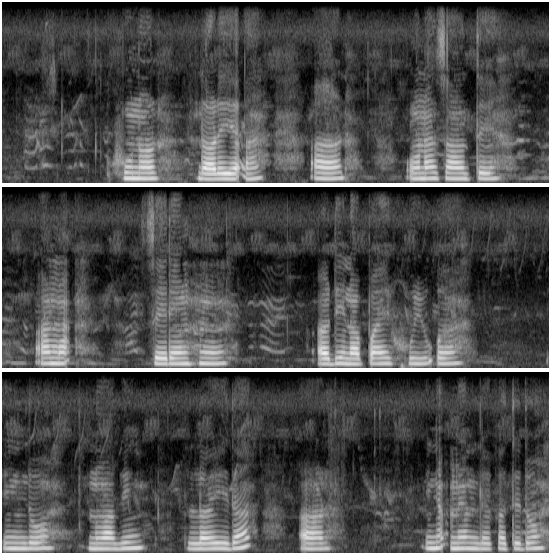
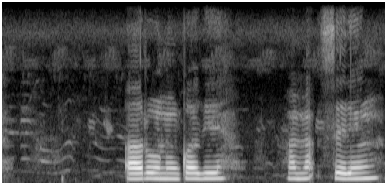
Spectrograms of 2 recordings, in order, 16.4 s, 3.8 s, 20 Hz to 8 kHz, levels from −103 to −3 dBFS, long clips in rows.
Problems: constant background noise, continuous background conversations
